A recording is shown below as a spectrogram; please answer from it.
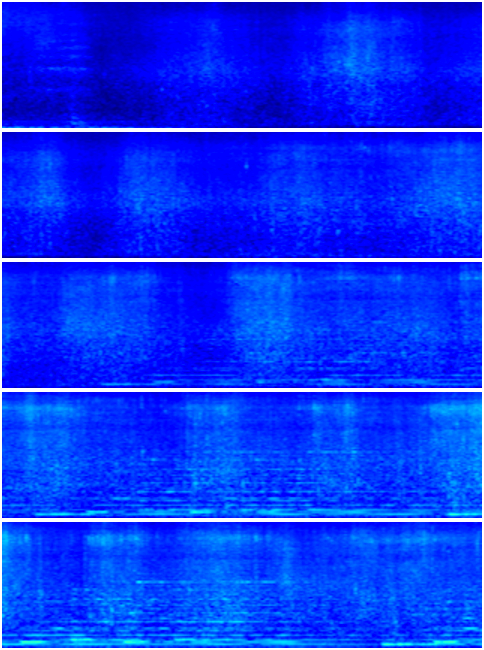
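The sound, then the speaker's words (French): Atlantic sea waves and wind heard from a lighthouse, a continuous rushing surf that swells in loudness, joined midway by sustained tonal music-like drones that grow stronger toward the end. “nous allons commencer quand même par aller dans ce phare, nous, pour écouter un petit peu la musique de la mer, la musique des cieux.”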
